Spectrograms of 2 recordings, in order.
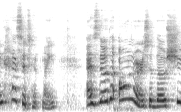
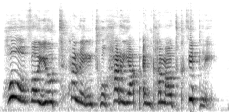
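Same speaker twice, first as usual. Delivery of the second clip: loud, high witch snapping; witch snap; 9 semitones higher, 9 dB louder than usual. A narrator's reading. Witch voicing.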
